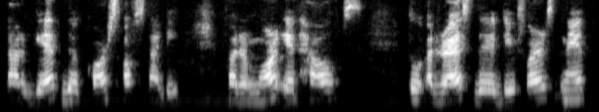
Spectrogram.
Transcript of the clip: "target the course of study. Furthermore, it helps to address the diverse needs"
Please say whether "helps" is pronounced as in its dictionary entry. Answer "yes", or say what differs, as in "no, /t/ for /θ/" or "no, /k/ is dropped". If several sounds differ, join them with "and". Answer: yes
